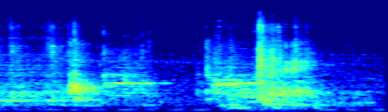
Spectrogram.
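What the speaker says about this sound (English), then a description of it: "I will be stitching up to, but not through that seam allowance, and back stitching." A sewing machine stitches a quilt block seam, back stitching near the seam allowance, in two short quiet bursts of whirring stitches with a brief pause between them.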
